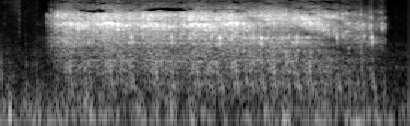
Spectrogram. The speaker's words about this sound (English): Wait, I'm going to take a sip of my Monster.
